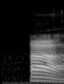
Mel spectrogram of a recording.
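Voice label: "aa", Cantonese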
